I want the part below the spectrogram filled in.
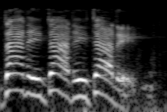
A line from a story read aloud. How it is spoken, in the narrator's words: screaming at the top of his lungs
